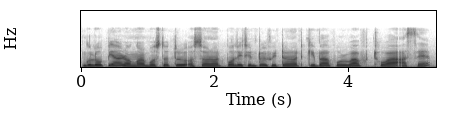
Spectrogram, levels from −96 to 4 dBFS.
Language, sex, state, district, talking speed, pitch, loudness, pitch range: Assamese, female, Assam, Kamrup Metropolitan, 125 wpm, 235 Hz, -14 LUFS, 225-255 Hz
